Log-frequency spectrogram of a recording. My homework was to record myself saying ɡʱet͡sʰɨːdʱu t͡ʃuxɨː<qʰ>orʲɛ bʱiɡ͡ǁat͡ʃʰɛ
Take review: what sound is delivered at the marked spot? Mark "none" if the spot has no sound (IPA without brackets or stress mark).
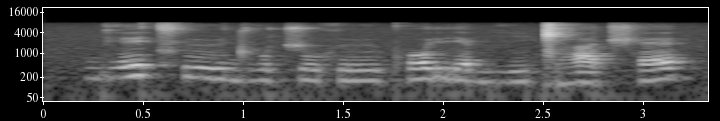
pʰ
